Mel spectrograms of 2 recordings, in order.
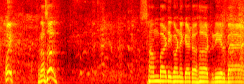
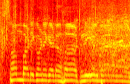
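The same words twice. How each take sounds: First: Put-on lower, Indian-accented fatherly menace; low, laughing threat from dad; dad's threat. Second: Put-on heavy Indian-accented dad threat; dad's threat. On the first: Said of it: "I hated that threat". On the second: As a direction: drag out real with menace. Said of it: "That was my dad's threat".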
